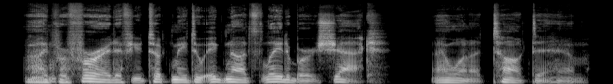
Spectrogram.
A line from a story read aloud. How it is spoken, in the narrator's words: Baines said grimly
